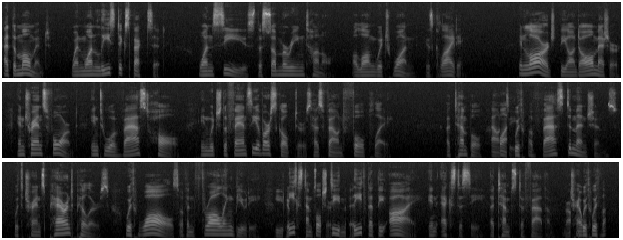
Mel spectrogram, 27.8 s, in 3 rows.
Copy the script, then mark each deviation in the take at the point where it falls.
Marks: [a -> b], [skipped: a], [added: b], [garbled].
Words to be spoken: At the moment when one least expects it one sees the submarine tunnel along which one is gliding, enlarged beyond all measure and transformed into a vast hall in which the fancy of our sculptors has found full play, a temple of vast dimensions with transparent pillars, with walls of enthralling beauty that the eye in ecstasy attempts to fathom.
At the moment when one least expects it one sees the submarine tunnel along which one is gliding, enlarged beyond all measure and transformed into a vast hall in which the fancy of our sculptors has found full play, a temple [garbled] of vast dimensions with transparent pillars, with walls of enthralling beauty [garbled] that the eye in ecstasy attempts to fathom. [garbled]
